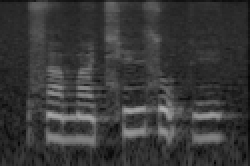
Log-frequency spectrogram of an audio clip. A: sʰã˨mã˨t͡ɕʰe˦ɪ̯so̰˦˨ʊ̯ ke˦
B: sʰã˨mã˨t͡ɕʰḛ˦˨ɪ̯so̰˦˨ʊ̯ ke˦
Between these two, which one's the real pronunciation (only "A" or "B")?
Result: A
